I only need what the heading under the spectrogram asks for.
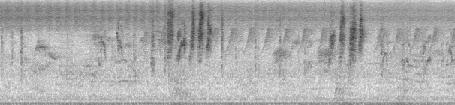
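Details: Budgerigars chattering in a social colony, a steady run of soft warbled chirps with louder clicky bursts near three and six seconds, low continuous hum underneath.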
